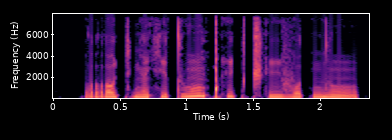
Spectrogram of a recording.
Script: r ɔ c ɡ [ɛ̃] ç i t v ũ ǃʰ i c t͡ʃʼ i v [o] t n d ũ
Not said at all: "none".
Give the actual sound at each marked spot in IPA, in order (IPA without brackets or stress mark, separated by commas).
ɛ̃, o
